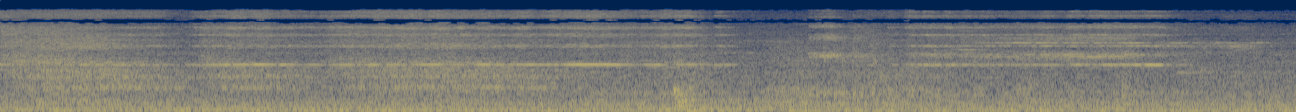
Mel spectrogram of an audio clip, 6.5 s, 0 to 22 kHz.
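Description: Toyama Chiho Railway 20020 series electric train, the ex-Seibu 10000 series New Red Arrow, creeping slowly into the station as it brakes. A thin high-pitched squeal from the running gear is held for several seconds over the low rumble of the cars and stops near the end, with a single knock about halfway through.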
